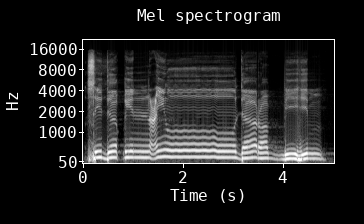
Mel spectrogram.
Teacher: Huruf qaf yang berharokat kasrah tanwin bertemu ain idhar halki. Kasrah tanwin dibaca jelas tanpa mendengung.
